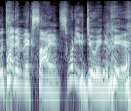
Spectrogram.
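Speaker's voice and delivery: curt, sharp snap. Voicing an officer who catches an intruder at a party: snapping at someone. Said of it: "snaps at you".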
